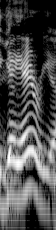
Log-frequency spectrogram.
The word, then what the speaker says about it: Yay Area: in your heart right you say it wrong it's the yay yay the yay yay the Yay Area huh sound like a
